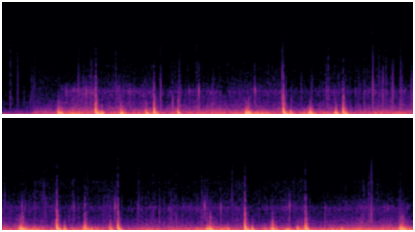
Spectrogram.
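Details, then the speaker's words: Split second heart sound with ventricular extrasystoles: irregular rhythm with premature beats, the second sound split around the extra beats. "ejemplo duodécimo duplicación del segundo ruido cardíaco en la extrasistolia"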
